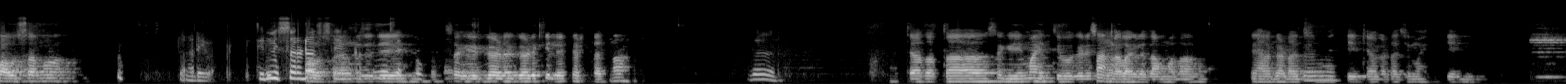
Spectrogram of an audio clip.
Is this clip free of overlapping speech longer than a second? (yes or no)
no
